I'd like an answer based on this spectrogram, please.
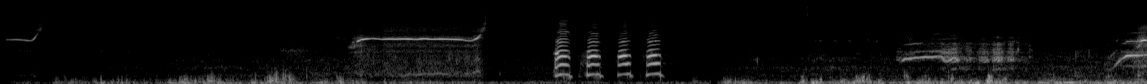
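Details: Friesian horse in the morning, being brought back in after the herd's first night sleeping outside; one horse wants to follow the others as they go in. A quick series of four pulsed, quavering neighs in the middle, with steady whistled tones, footsteps and a spoken word.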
